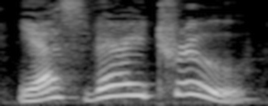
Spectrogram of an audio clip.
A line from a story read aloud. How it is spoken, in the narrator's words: cried Frank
